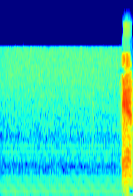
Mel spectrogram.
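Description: Faint steady electrical hum, like mains hum, on the recording line, heard through a pause in the talk. A man's voice comes back in with a single word near the end.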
